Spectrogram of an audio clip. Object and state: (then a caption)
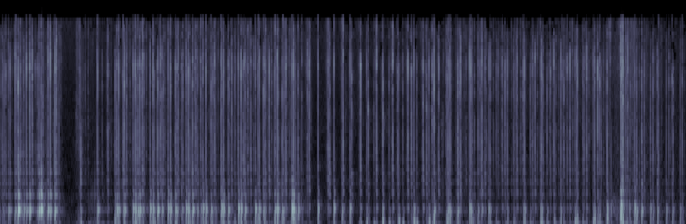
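Paperback textbook. Long nails rapidly tap and scratch the cover of a thick white and blue Academia Iuris softcover law textbook held at a tilt. The result is a dense run of short, dull, papery taps with a low, muffled body, broken by a brief pause near the first second and one sharper tap near the end.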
